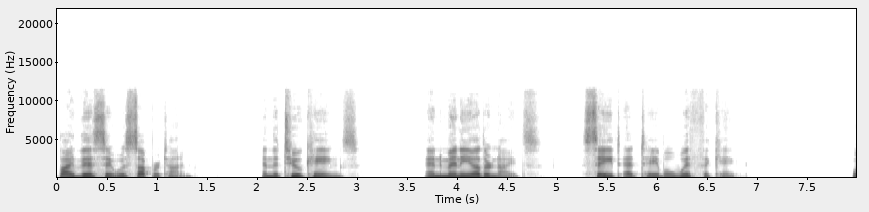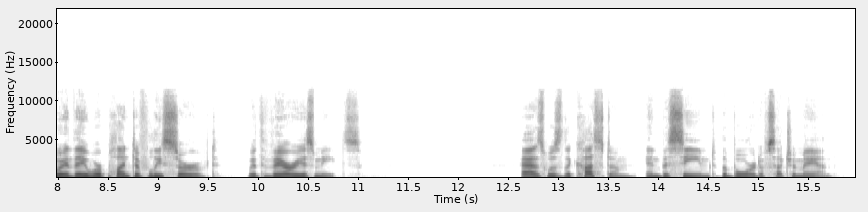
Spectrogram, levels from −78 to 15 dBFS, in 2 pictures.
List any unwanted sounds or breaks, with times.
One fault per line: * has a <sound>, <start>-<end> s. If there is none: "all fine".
all fine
